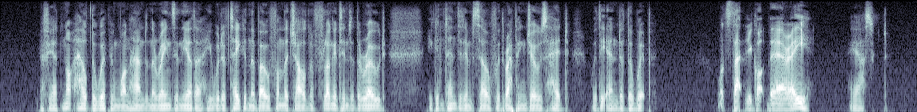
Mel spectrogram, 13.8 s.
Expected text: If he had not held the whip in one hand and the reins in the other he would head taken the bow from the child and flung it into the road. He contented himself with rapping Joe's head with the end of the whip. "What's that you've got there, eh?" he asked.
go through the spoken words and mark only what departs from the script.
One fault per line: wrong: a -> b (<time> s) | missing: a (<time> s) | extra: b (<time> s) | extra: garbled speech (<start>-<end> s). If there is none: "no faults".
wrong: head -> have (3.3 s)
